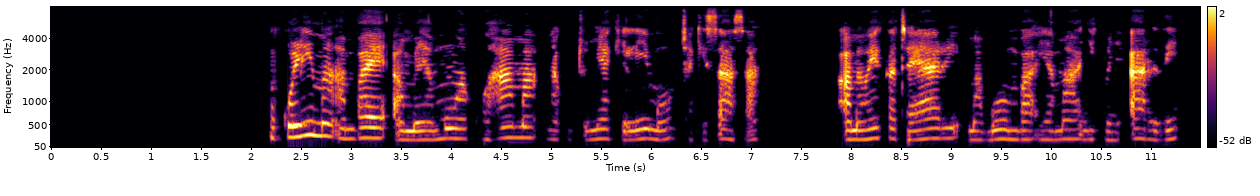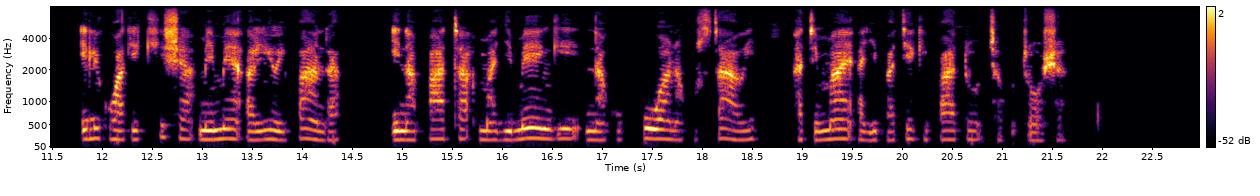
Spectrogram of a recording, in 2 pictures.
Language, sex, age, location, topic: Swahili, female, 36-49, Dar es Salaam, agriculture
